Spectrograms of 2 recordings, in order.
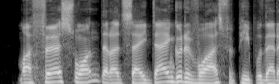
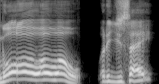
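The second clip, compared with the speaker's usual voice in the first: high, louder cut-in of 'whoa'; mock astonishment; 11 semitones higher, 3 dB louder than usual. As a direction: imitate a stunned server stopping the customer. Retold server stops him, astonished.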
